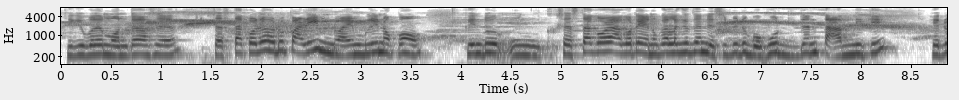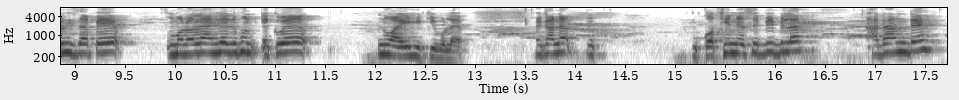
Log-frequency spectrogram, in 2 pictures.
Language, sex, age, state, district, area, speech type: Assamese, female, 30-45, Assam, Sivasagar, rural, spontaneous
